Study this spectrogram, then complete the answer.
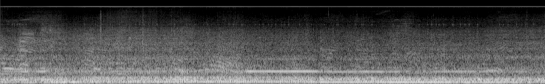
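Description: A truck engine roars loudly and steadily close by.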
